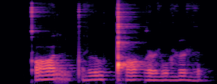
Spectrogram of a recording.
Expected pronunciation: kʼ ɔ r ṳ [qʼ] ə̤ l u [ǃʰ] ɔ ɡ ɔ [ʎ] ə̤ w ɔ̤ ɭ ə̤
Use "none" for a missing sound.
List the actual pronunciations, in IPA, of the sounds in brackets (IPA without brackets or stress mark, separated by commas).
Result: pʼ, ǃʰ, ɭ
